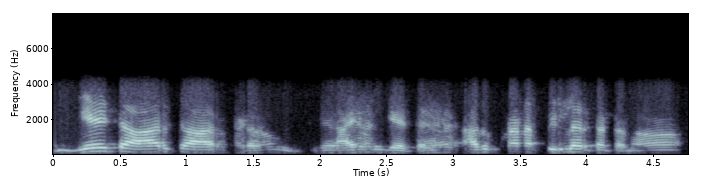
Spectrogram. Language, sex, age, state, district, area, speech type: Tamil, male, 60+, Tamil Nadu, Krishnagiri, rural, conversation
